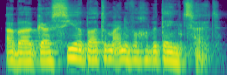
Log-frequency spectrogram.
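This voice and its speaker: Mid-pitched, methodical examining magistrate played by a man. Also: fairly even intonation, lightly acted. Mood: probing, controlled. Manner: measured, formal, insistent questioning.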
